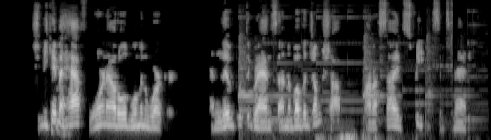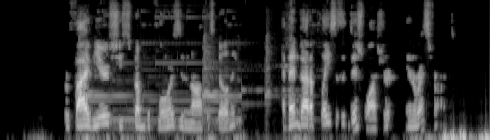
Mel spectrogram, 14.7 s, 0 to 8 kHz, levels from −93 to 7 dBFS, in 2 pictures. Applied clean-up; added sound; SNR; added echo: neural mask model RNNoise.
